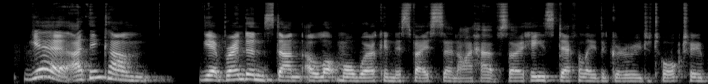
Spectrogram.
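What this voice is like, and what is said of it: Australian accent. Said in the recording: “I love an Aussie accent too, though, so I'm loving this right now.”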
